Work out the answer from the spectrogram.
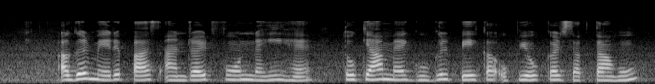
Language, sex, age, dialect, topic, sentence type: Hindi, female, 31-35, Marwari Dhudhari, banking, question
